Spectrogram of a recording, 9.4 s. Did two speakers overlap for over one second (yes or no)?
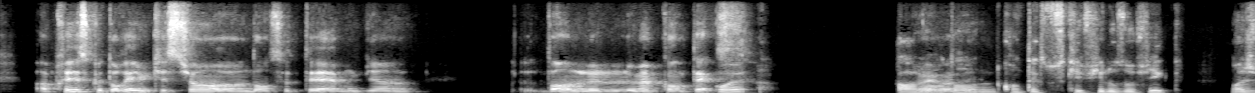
no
